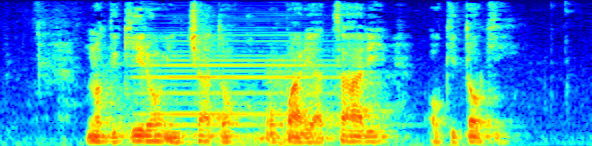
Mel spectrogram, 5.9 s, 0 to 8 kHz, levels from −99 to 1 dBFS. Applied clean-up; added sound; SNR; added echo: none; Bowed string instrument; 11 dB; none.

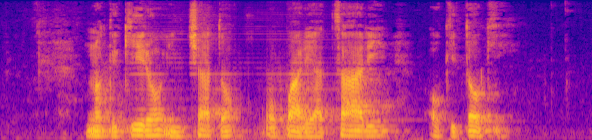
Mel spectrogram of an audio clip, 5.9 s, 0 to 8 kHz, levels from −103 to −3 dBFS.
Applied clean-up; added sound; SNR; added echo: neural separator model SepFormer DNS4.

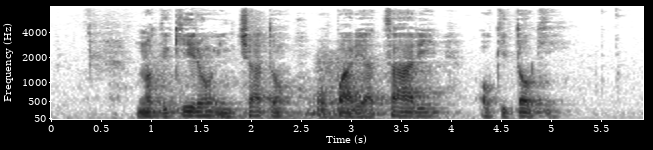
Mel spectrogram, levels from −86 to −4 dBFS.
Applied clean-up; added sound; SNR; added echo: none; none; none; none.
